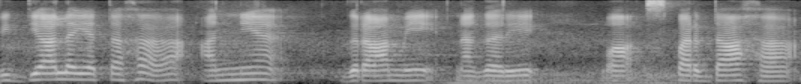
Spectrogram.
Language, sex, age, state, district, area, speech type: Sanskrit, female, 45-60, Karnataka, Chamarajanagar, rural, spontaneous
